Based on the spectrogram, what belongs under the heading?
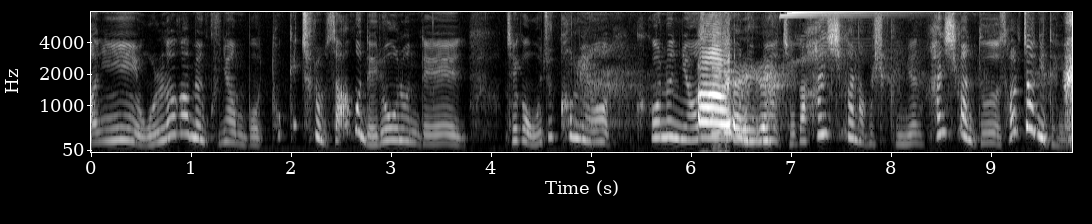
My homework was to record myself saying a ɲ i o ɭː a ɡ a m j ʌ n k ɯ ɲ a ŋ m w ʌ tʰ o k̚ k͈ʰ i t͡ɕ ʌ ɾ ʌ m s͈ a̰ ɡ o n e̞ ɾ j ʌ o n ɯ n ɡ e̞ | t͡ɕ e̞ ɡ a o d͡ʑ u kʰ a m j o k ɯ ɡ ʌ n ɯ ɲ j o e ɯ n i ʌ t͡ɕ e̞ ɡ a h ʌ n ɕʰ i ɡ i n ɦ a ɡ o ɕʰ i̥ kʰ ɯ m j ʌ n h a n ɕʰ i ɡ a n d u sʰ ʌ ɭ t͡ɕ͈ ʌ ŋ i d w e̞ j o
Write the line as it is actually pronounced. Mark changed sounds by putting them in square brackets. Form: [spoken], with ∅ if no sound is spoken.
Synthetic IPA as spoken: a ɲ i o ɭː a ɡ a m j ʌ n k ɯ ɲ a ŋ m w ʌ tʰ o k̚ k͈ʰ i [t͡ɕʰ] ʌ ɾ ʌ m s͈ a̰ ɡ o n e̞ ɾ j ʌ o n ɯ n [d] e̞ | t͡ɕ e̞ ɡ a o d͡ʑ u kʰ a m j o k ɯ ɡ ʌ n ɯ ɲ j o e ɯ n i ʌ t͡ɕ e̞ ɡ a h [a] n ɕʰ i ɡ [a] n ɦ a ɡ o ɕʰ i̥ [pʰ] ɯ m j ʌ n h a n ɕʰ i ɡ a n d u sʰ ʌ ɭ t͡ɕ͈ ʌ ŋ i d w e̞ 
